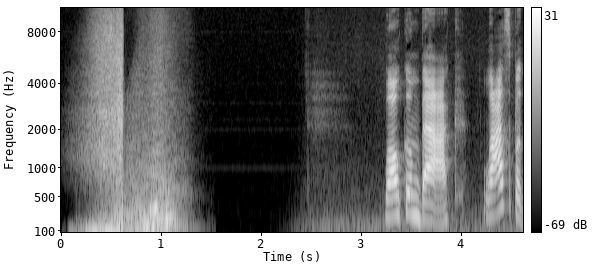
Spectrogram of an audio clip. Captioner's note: computer digital swoosh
